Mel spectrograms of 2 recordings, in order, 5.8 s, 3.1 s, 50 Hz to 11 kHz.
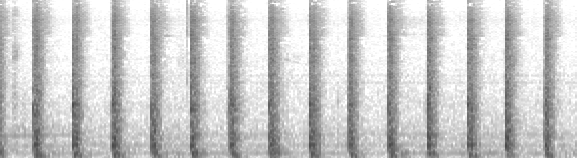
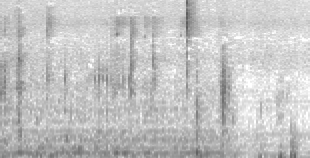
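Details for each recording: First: Brother DCP-7535DW laser printer running: sharp, even knocks about two and a half a second over its low hum, traced to a broken gear in the drum unit. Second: Brother DCP-7535DW laser printer after replacing the drum unit printing a test page: low steady hum and light feed clicks, the previous cracking/knocking gone.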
